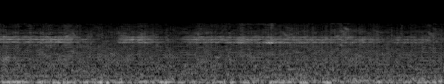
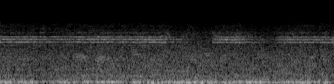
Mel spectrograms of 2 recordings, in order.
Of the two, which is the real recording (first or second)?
second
